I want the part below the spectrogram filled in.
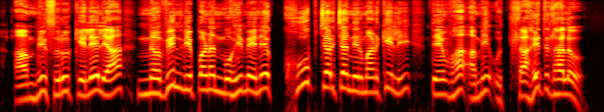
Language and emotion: Marathi, happy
